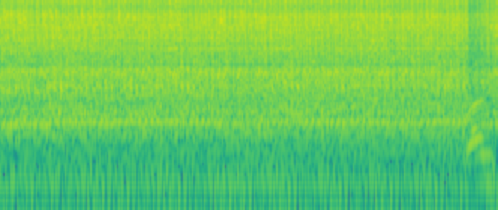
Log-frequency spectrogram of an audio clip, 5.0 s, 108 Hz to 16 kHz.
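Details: Kohler Pro Courage 26 hp twin-cylinder on a Craftsman DGS 6500 riding mower, sat for years, after carburetor rebuild without replacing float valve: even, steady twin-cylinder idle with regular pulse, no hunting; running properly.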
